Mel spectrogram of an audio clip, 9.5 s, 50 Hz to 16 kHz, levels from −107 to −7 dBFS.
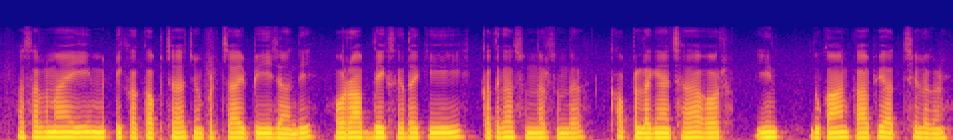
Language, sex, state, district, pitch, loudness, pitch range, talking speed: Hindi, male, Uttarakhand, Uttarkashi, 125 Hz, -15 LUFS, 125-130 Hz, 180 wpm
